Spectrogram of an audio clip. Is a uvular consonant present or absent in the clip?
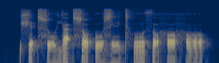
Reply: absent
